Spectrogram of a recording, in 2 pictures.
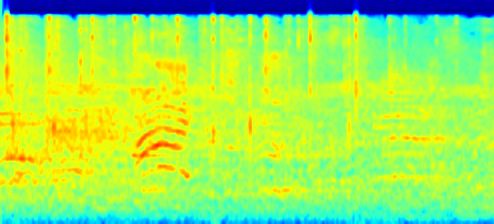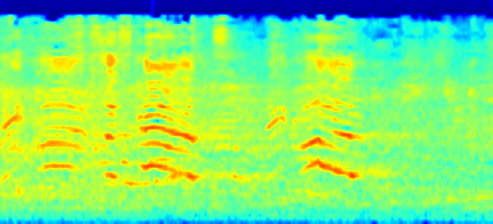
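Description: Spectators nearby shout loudly in high voices.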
